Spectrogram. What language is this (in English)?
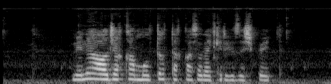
Kyrgyz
